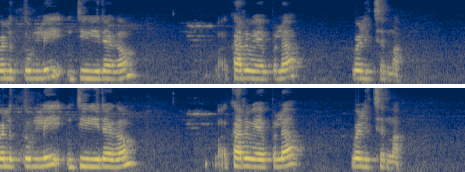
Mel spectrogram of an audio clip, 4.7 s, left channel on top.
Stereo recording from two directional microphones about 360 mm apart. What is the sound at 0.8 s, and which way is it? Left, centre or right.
Speech, right.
